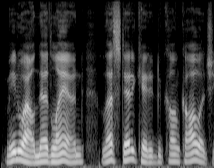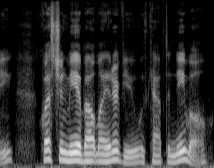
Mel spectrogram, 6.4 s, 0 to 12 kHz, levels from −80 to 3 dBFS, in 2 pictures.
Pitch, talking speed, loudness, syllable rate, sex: 140 Hz, 140 wpm, -17 LUFS, 5.3 syllables/s, male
